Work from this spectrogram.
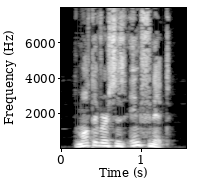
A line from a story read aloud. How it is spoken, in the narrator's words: I exclaimed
